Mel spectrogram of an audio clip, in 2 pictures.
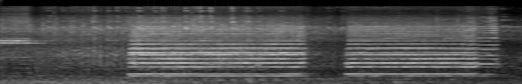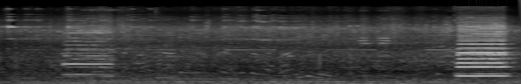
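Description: Two-note vehicle horn honking: two long blasts of about a second and a half each, a short toot about six seconds in, and another near the end. A steady low rumble of road vehicles runs underneath.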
